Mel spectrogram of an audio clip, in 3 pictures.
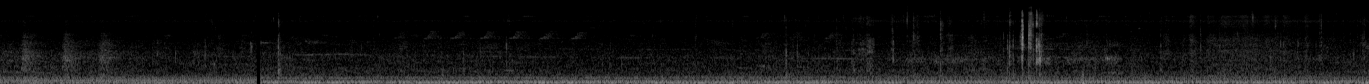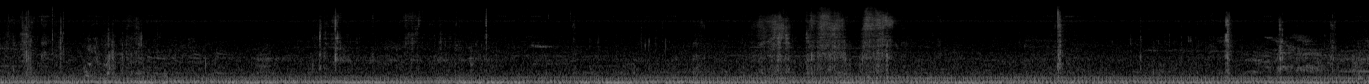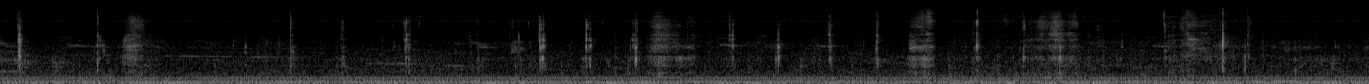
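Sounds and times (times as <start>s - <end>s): steady low hum: 0.0s - 41.0s
wet chewing: 4.0s - 15.8s, 24.1s - 41.0s
lip smacks and clicks: 8.9s - 10.6s.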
